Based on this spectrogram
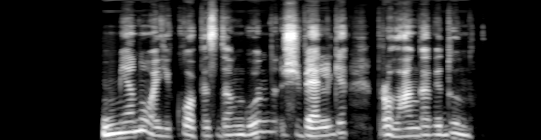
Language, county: Lithuanian, Klaipėda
